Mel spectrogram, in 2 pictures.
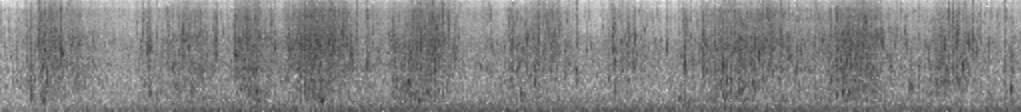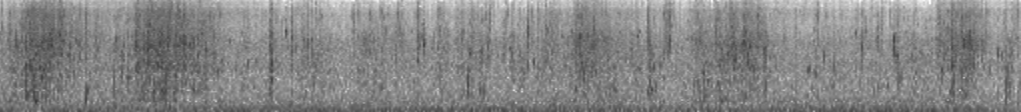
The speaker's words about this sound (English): It's very brown, especially because when we're on the trail, we're not the closest to the river right when we start, but we do eventually jog up much closer to the river, and you definitely get some really lovely sound there again.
